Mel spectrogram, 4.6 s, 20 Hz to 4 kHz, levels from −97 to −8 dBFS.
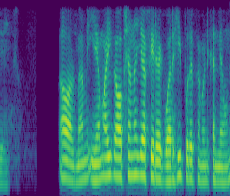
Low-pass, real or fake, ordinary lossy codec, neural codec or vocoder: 3.6 kHz; fake; none; codec, 16 kHz, 0.7 kbps, FocalCodec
